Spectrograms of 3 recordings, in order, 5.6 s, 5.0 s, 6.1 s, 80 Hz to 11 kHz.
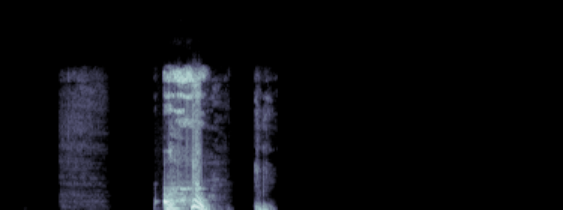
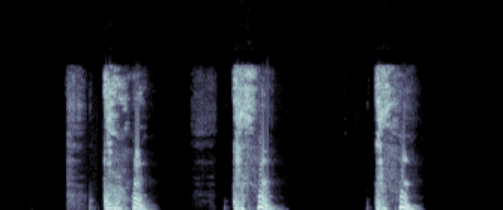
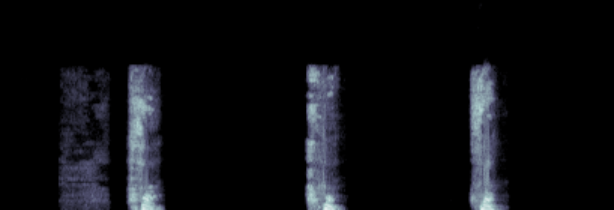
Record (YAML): cough_length: 5.6 s
cough_amplitude: 27925
cough_signal_mean_std_ratio: 0.23
three_cough_length: 5.0 s
three_cough_amplitude: 32254
three_cough_signal_mean_std_ratio: 0.36
exhalation_length: 6.1 s
exhalation_amplitude: 30140
exhalation_signal_mean_std_ratio: 0.26
survey_phase: alpha (2021-03-01 to 2021-08-12)
age: 65+
gender: Male
wearing_mask: 'No'
symptom_none: true
smoker_status: Never smoked
respiratory_condition_asthma: false
respiratory_condition_other: false
recruitment_source: REACT
submission_delay: 2 days
covid_test_result: Negative
covid_test_method: RT-qPCR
